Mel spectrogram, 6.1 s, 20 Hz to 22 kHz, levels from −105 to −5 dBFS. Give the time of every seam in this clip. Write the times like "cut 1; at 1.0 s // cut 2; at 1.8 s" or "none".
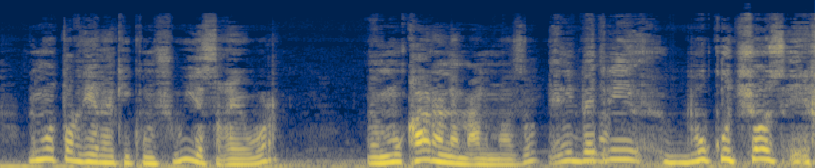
cut 1; at 4.0 s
